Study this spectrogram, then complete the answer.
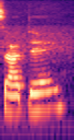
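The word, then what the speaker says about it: Sade: It's pronounced sad day.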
